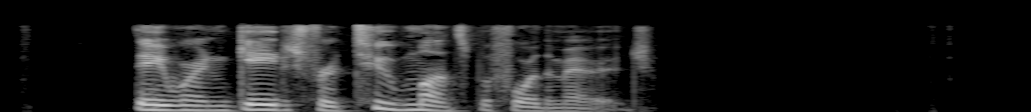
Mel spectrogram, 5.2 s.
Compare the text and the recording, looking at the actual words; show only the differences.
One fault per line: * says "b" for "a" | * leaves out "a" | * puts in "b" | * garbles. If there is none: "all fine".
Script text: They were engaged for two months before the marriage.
all fine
